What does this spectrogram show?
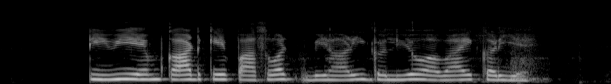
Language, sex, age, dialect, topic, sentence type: Maithili, male, 41-45, Bajjika, banking, question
